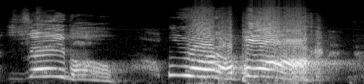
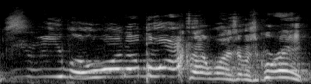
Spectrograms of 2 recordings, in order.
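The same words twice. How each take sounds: First: High, drawn-out holler, building louder; excited coach's shout. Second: Gleeful inner cheer, stretched out and pitched high; elated inner voice. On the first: Line coach leans over a player after his block, excited shout. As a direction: bellow it like a coach thrilled by a block. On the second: Player secretly relishing his coach's praise, elated high squeal. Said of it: "in the back of my head". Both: Acted.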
